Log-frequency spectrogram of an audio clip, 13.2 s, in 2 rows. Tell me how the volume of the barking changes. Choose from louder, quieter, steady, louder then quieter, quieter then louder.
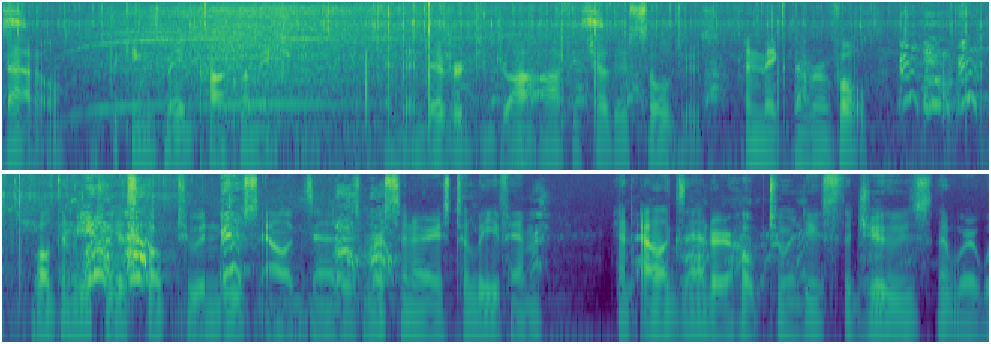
louder then quieter.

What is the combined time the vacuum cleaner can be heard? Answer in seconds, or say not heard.
4 s.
